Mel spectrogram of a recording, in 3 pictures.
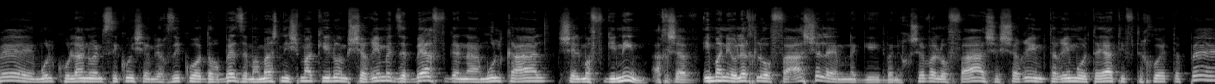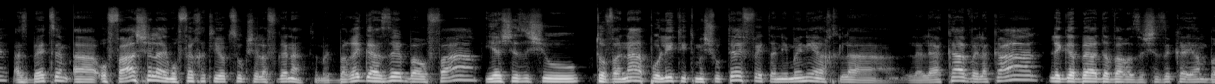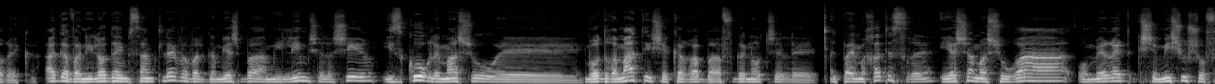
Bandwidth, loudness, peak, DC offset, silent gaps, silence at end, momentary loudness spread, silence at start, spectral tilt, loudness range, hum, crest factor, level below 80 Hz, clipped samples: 15 kHz; -20 LUFS; -2 dBFS; under 0.1%; none; 0 s; 9 LU; 0 s; -7 dB/octave; 3 LU; none; 18 dB; -54 dBFS; under 0.1%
